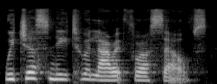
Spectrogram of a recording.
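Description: A woman's voice: on the high side, normal speed. A woman giving scripted self-help advice as a mindset coach, in a tidy, orderly and encouraging way.

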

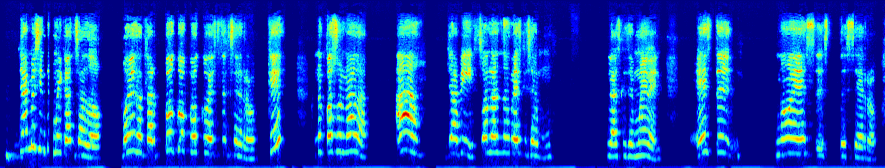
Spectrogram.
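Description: A woman's voice: very high voice, slow pace, a bit bright, no room sound, full character voice. A woman voicing a blustering hungry coyote. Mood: strained. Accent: Mexican Spanish. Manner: blustering threats, stumbling over lines. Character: hungry, gullible, hot-tempered male coyote. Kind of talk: amateur read-aloud folk tale acting.

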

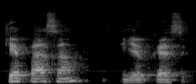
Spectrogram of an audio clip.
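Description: A man hosts an interview and shares reflective anecdotes about learning languages. His voice is at a middle pitch and carries the echo of a roomy space. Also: slow, gravelly, a bit bright. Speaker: interview host, English teacher. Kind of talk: interview conversation.

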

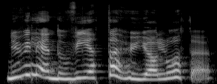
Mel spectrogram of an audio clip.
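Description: A woman's voice: high voice, animated, darkish tone. A young woman co-hosting a casual podcast, teasing her co-host and laughing often. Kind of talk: casual chat.

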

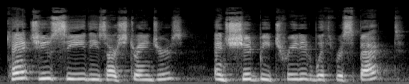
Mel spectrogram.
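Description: A man voicing a timid, fragile young china princess who speaks delicately and slowly. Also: very high-pitched, fairly even intonation, fairly bright tone, voice pushed up, heavily acted. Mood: prim. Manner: frightened, pleading, slow and delicate.

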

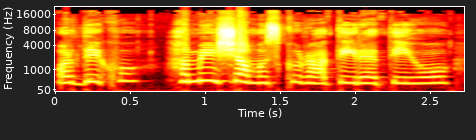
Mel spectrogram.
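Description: Woman doing a high cooing little sister. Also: measured pace, fairly bright tone, dry recording, clean studio sound. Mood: tender coaxing. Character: young girl, tender and protective of her doll.

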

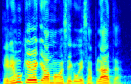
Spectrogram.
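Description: A man's voice: sits high, lively intonation, very fast. A man voicing a defensive, sarcastic husband in a money argument, full of indignant retorts.

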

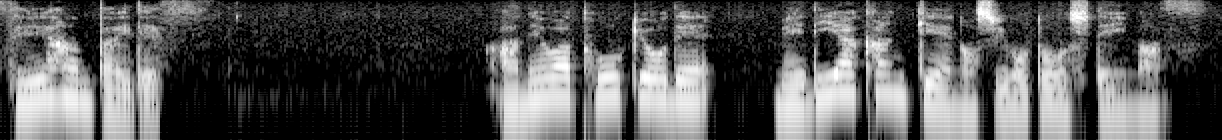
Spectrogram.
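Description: A soft-spoken woman reading a simple lesson for language learners in a calm, gentle, careful way. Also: on the low side, takes it slowly, long pauses, breathy edge, no room sound, rough recording. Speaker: Japanese language teacher.

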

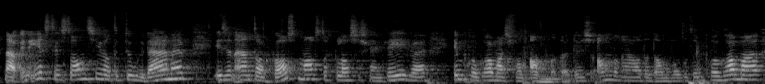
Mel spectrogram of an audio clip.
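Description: A woman's voice: medium pitch, fast, few pauses. A woman from Brabant with a Brabant Dutch accent, hosting a podcast and talking candidly and reflectively, with many fillers. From Brabant, Netherlands. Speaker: podcast host, business coach. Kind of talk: casual solo podcast monologue.

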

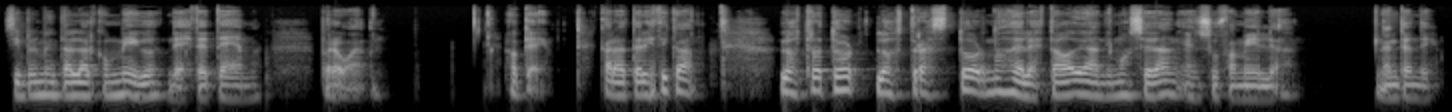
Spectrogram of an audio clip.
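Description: A man's voice: mid-range voice, normal speed, darkish tone. A young man from Venezuela with a Venezuelan accent, talking to the camera in a casual, slangy, self-mocking comic monologue. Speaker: vlogger.

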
